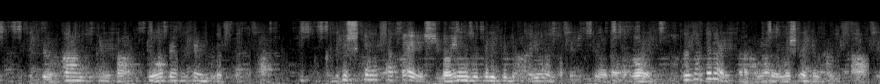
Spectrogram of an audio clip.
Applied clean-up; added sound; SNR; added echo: neural separator model SepFormer DNS4.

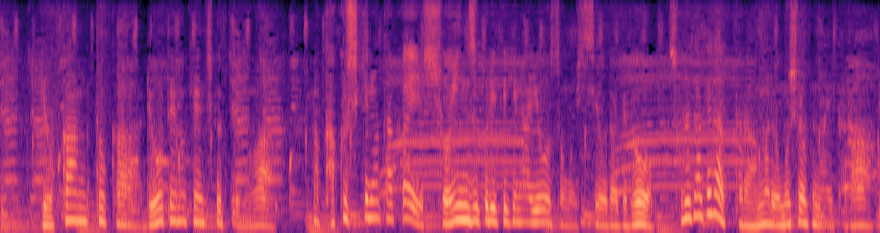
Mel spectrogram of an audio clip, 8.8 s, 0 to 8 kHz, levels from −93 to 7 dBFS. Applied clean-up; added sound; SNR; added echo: none; none; none; none.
